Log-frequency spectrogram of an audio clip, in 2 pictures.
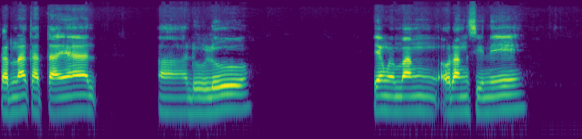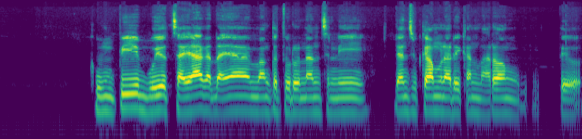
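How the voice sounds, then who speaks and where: At a fairly slow pace, a man with a medium pitch and a dark, mellow tone speaks in a monotone, flat way with long, frequent pauses. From Bali, Badung regency. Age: 20s. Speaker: barong dancer and dance teacher. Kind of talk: documentary interview. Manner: casual, with filler hesitations.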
